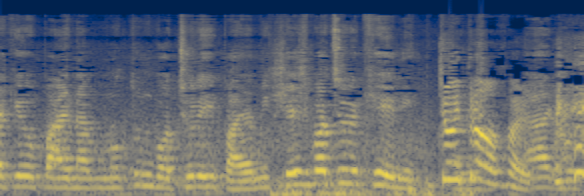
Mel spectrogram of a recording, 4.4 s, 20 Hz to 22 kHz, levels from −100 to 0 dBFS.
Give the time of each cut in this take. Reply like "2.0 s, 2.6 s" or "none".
2.0 s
